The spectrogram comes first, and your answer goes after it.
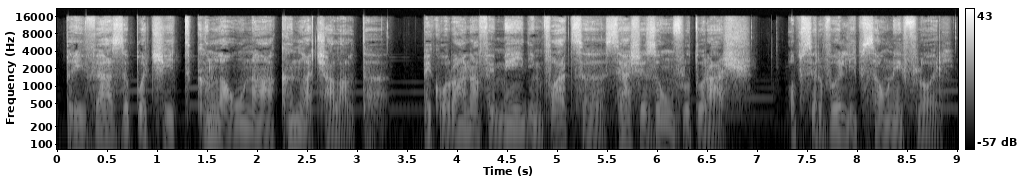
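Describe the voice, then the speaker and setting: A man narrating a children's fairy tale in a measured, expressive storytelling style. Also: deep voice, husky, soft background music.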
